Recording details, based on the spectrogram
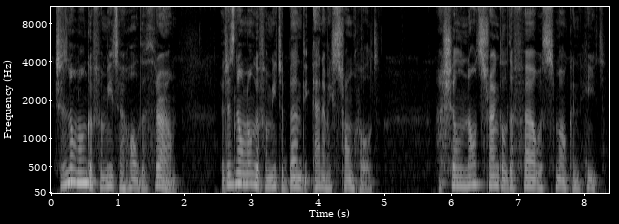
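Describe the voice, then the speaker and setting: A man's voice: medium pitch, expressive, normal speed, lightly acted. A man voicing a proud, brooding ancient princess statue in a dramatic play, declaiming in a lyrical, weighty way. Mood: solemn, mournful. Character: Princess Olha monument, ancient woman, solemn, brooding, proud.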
